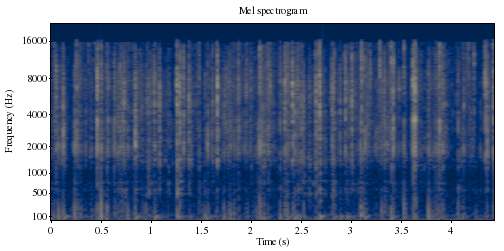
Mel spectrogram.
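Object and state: Plastic soda bottle.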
